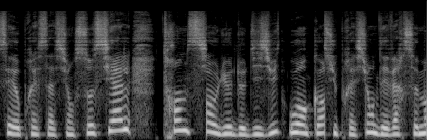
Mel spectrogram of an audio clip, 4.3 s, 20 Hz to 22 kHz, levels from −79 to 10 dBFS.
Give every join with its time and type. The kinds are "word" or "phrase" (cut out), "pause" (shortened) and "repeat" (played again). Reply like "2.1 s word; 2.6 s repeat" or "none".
2.1 s word; 2.8 s word; 3.3 s word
